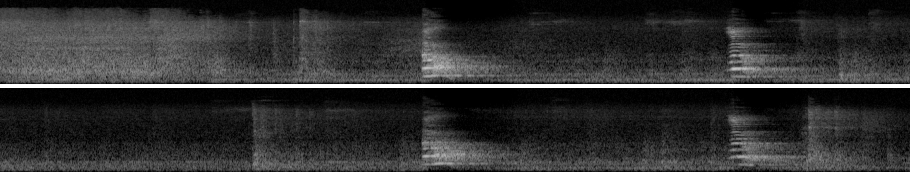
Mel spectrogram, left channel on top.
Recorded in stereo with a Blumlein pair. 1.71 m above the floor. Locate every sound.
4.2 s a shout: 65° left, 1.4 m; by 7.6 s 25° left, 3 m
